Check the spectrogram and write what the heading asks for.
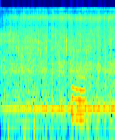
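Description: Chopped vegetables frying in a steel pot: a steady sizzle with a few light clicks as they are tipped and moved, over a steady low hum.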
